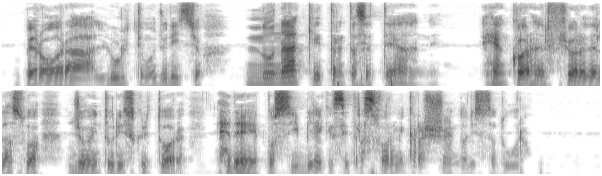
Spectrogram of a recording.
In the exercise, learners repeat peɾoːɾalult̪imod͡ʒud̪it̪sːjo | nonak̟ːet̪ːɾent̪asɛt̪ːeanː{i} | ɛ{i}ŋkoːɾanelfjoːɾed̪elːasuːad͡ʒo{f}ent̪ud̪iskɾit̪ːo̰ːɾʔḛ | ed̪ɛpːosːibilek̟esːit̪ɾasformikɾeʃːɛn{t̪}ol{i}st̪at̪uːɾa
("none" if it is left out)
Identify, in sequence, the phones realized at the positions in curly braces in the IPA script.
i, a, v, d̪, i

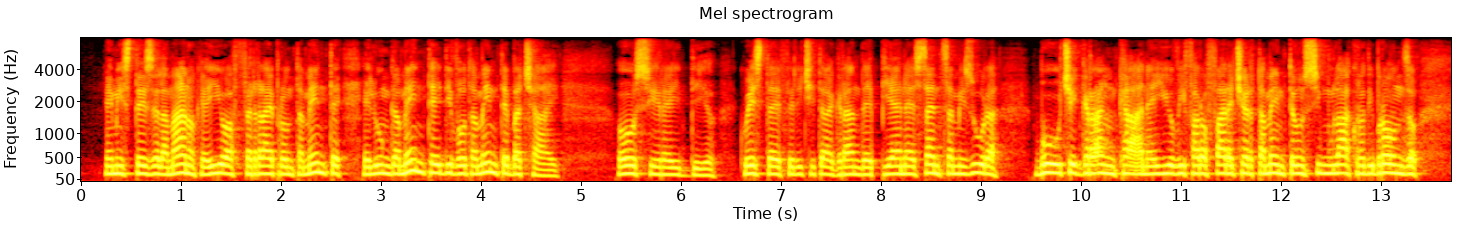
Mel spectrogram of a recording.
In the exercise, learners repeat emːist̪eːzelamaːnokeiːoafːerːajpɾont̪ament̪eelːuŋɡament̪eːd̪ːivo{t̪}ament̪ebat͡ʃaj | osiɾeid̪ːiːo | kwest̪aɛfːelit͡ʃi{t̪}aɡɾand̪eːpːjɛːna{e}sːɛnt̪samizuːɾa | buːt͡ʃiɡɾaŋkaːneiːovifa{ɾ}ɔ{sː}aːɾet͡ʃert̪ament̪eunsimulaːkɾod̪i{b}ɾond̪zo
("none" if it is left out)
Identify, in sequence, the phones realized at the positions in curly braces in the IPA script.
t̪, t̪, e, ɾ, fː, b

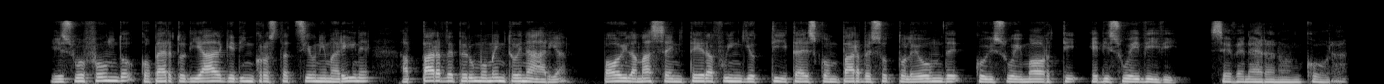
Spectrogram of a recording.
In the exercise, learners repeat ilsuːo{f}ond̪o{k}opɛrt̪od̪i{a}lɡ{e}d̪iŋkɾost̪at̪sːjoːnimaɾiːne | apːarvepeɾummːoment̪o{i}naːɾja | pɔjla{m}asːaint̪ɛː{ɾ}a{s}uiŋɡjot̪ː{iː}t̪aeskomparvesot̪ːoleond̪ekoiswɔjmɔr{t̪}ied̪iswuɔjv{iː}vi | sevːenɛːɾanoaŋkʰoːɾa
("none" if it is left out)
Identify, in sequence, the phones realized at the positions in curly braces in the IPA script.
f, k, a, e, i, m, ɾ, f, iː, t̪, iː

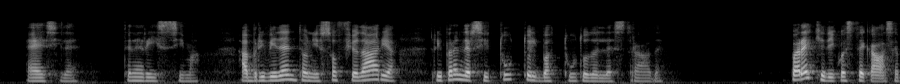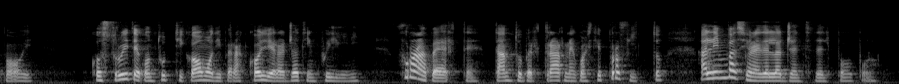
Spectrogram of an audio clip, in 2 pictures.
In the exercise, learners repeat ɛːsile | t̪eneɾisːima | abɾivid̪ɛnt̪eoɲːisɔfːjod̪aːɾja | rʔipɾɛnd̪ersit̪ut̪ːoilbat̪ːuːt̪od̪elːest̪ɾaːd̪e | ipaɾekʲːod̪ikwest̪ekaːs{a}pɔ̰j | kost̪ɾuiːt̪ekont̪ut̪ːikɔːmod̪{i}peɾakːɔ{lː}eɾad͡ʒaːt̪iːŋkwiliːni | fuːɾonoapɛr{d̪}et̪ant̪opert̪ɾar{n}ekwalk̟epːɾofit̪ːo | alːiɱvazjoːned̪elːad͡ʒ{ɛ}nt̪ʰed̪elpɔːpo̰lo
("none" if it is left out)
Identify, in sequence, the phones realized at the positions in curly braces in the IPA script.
e, i, ʎː, t̪, n, ɛ

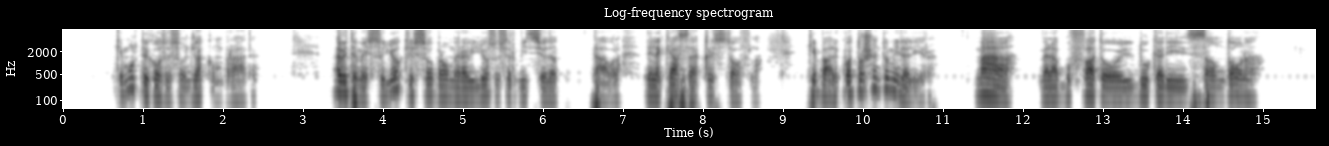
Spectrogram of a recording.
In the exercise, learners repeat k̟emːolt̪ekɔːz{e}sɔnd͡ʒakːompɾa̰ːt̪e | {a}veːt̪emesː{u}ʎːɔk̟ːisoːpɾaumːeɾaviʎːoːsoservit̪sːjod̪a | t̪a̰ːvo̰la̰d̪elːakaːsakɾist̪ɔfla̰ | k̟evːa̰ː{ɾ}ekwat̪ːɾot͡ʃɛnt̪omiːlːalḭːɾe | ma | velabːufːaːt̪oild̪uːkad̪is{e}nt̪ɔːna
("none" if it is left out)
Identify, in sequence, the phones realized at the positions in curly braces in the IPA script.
e, a, o, l, a

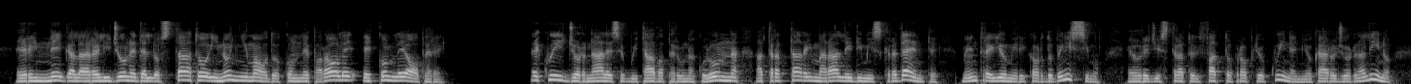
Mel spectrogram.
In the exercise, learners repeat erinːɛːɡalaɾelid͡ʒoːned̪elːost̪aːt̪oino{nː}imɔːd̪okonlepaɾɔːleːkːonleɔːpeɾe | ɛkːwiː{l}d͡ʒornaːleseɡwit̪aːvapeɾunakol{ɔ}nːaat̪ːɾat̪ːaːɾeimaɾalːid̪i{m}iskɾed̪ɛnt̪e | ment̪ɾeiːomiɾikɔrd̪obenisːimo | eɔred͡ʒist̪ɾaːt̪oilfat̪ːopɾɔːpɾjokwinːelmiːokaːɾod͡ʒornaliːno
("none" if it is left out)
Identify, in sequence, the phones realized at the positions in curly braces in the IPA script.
ɲː, l, o, m

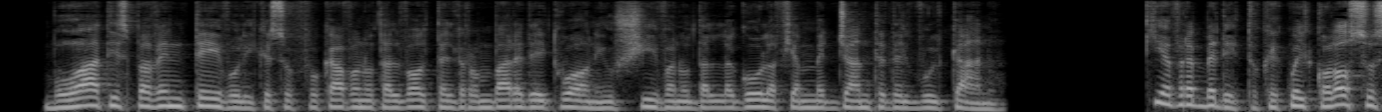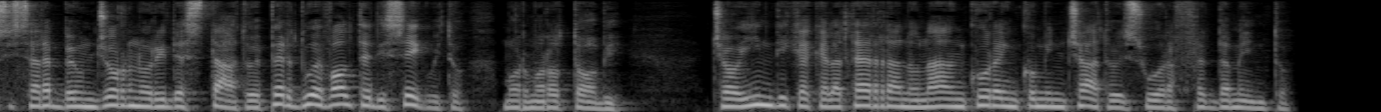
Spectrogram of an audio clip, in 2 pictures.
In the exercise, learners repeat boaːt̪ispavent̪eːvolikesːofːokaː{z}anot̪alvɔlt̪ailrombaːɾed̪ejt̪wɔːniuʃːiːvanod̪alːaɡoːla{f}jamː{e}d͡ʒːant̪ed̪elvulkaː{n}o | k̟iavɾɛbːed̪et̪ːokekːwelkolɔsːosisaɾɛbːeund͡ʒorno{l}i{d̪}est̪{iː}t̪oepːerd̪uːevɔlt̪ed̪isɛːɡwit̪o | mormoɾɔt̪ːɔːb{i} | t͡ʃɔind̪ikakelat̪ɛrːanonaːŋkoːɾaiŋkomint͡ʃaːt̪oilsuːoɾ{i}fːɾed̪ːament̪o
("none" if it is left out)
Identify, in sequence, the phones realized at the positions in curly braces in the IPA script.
v, f, e, n, ɾ, d̪, aː, i, a

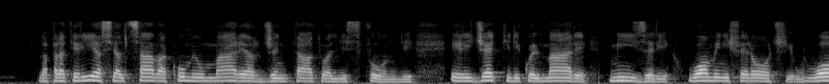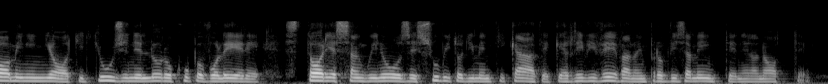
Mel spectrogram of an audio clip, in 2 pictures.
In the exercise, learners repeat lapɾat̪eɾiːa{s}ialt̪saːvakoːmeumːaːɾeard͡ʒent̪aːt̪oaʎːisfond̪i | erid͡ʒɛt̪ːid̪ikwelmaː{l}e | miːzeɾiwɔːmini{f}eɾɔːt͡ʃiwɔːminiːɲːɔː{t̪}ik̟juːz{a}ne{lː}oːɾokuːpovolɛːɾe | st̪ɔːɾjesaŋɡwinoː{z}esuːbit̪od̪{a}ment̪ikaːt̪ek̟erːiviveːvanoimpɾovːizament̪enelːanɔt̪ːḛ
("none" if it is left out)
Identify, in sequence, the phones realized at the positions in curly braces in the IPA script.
s, ɾ, f, t̪, i, lː, z, i

